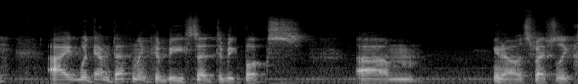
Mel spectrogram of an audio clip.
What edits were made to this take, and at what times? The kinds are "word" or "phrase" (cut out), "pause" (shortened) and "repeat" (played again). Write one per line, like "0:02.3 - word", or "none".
0:00.9 - word
0:02.4 - word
